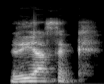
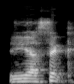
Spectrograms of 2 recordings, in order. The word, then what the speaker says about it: RIASEC: শব্দগুলো মনে রাখবেন, RIA, রিয়াসেক, রিয়াসেক, এরকম ধরনের উচ্চারণ।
